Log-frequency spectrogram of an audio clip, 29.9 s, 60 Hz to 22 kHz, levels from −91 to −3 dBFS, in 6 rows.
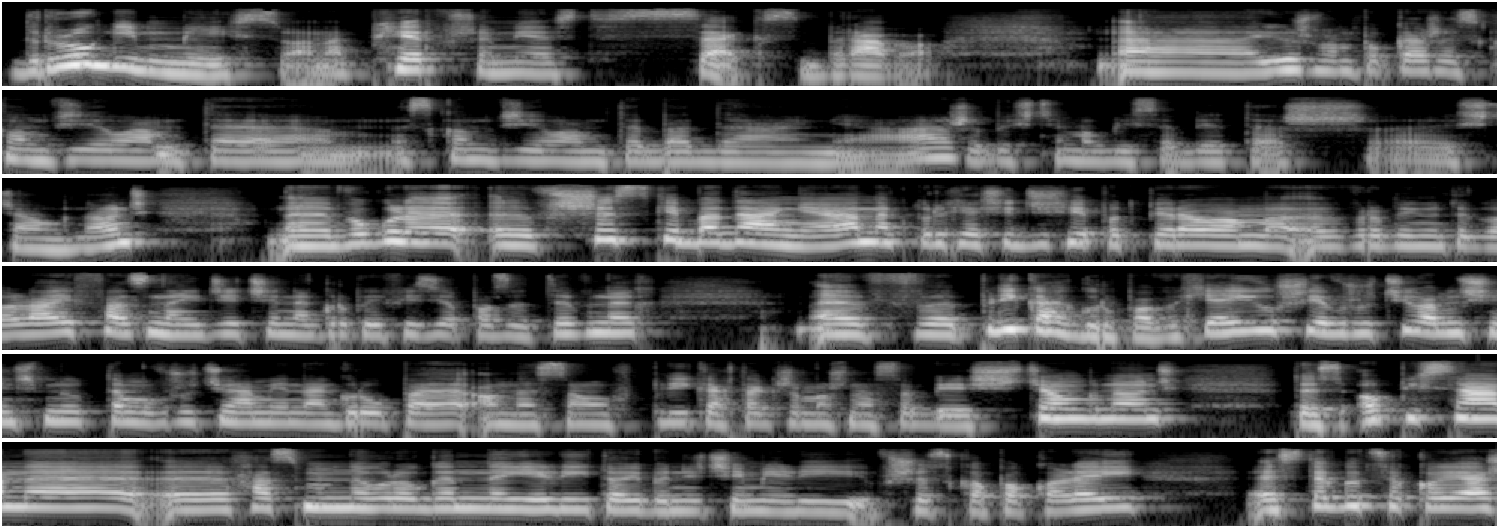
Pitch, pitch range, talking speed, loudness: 190 Hz, 170-215 Hz, 160 wpm, -27 LUFS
